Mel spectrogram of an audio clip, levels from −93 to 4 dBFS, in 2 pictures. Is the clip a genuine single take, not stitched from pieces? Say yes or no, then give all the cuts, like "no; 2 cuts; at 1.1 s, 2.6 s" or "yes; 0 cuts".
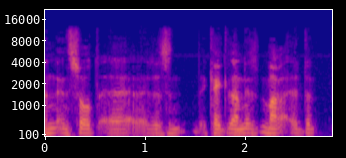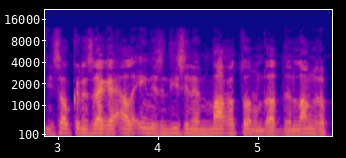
yes; 0 cuts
